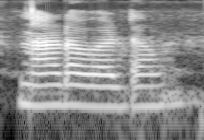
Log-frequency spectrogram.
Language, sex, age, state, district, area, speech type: Telugu, female, 18-30, Andhra Pradesh, Guntur, rural, spontaneous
